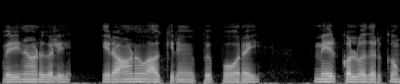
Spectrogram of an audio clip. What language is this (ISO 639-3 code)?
tam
